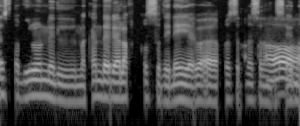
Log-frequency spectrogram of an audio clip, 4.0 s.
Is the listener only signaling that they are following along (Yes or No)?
No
